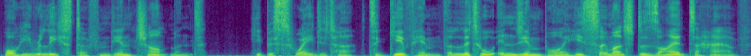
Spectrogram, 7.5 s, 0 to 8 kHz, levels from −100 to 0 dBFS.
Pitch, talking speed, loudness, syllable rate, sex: 105 Hz, 190 wpm, -19 LUFS, 5.2 syllables/s, male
